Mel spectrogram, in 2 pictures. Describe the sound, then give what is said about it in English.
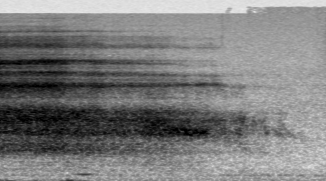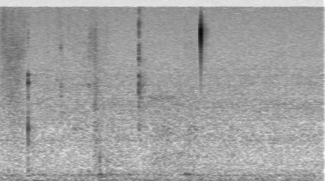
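A slow, soft exhale during a breathing exercise: one long, airy breath that fades gradually over a couple of seconds into near silence, with a few faint clicks afterward. “And one more inhale. And exhale a sense of gratitude for where you are right now.”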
